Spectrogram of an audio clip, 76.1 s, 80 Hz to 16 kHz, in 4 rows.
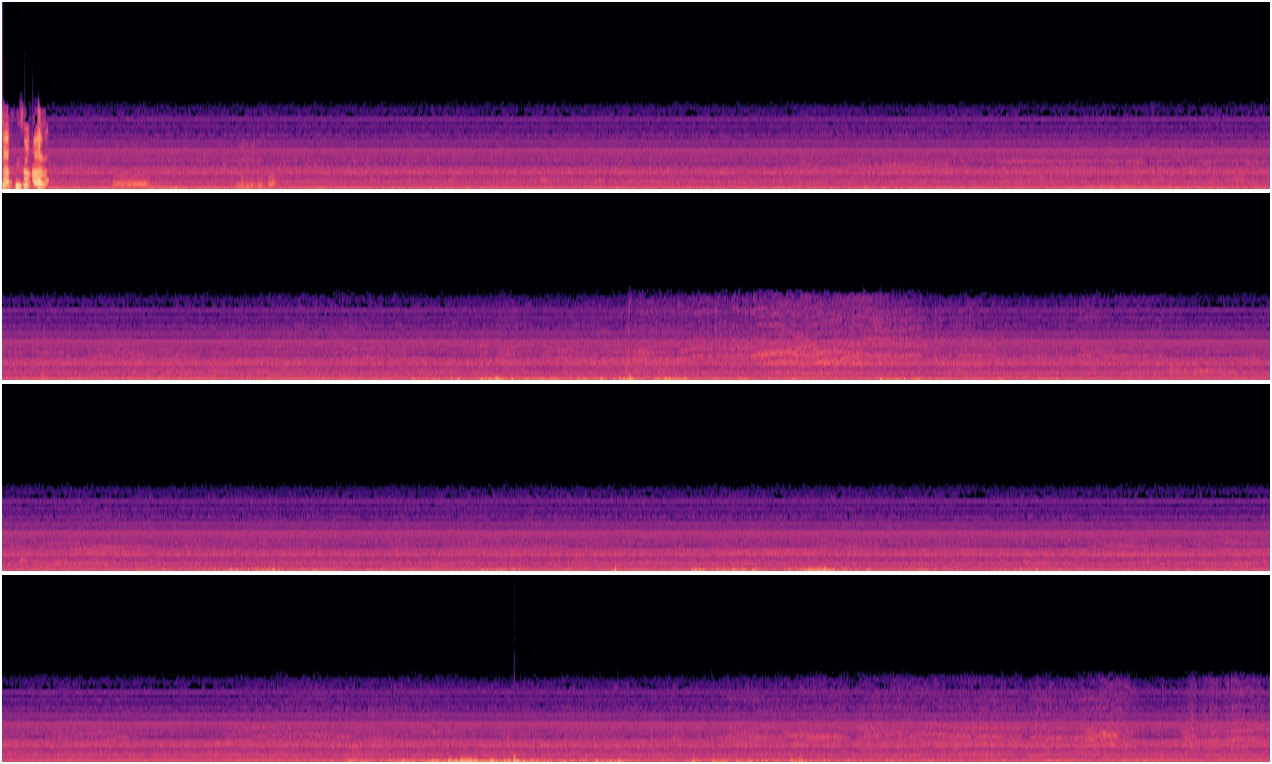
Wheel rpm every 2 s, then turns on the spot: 0, 0, 0, 0, 0, 0, 0, 0, 0, 0, 0, 0, 0, 0, 0, 0, 0, 0, 0, 0, 0, 0, 0, 0, 0, 0, 0, 0, 0, 0, 0, 0, 0, 0, 0, 0, 0, 0.
none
